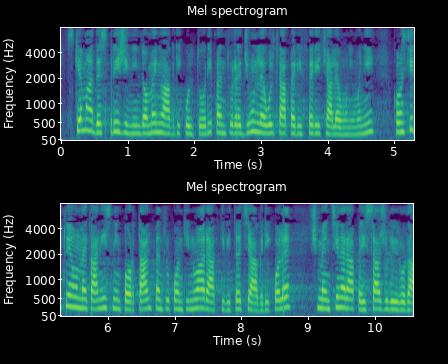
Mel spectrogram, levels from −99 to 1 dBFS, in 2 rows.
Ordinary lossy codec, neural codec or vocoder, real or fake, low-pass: none; none; real; none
